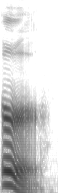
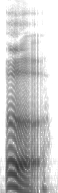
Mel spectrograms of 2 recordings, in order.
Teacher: we tend to use the r sound slightly more or at least stronger than in the uk we say er whereas in the uk they might say uh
